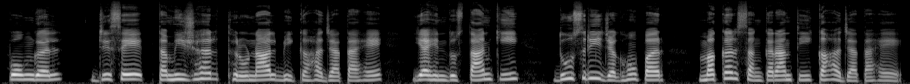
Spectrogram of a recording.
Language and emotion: Urdu, neutral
